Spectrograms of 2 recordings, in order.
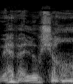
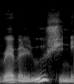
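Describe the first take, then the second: First: It is said in a French accent. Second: It is said in a Canadian accent. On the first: "we always have to say revolution in a French accent" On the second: "You never hear it in a Canadian accent"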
